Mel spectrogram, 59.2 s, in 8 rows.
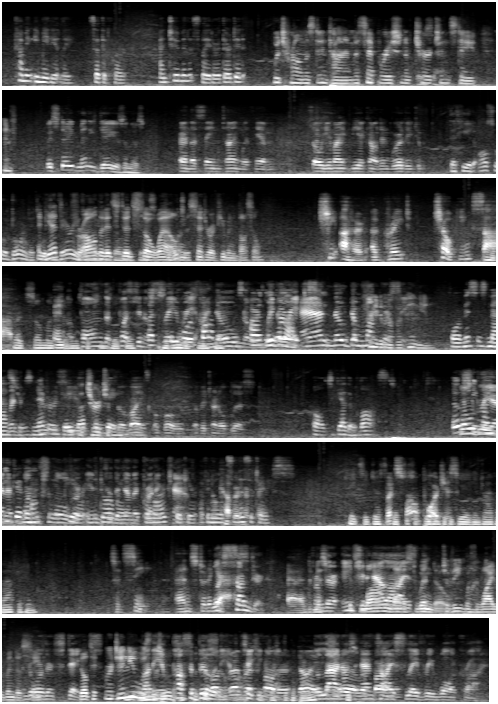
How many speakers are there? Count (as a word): ten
